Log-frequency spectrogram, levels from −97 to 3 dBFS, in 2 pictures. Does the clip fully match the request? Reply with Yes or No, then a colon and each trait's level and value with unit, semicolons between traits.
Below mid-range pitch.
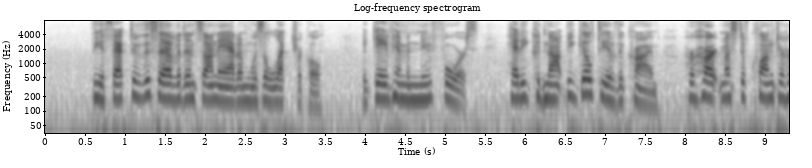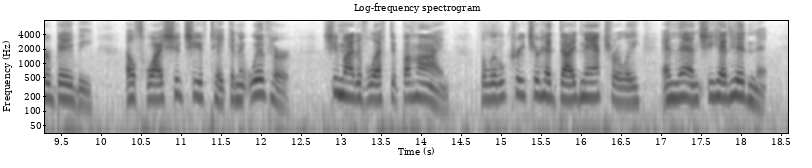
No: high, 190 Hz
